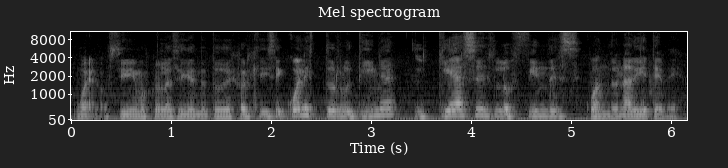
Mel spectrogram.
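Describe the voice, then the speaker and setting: A man's voice: a little high, expressive, normal speed, dark tone, a little hiss or hum. Man, interview host, easygoing reader of questions. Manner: reads out viewer questions, brief agreeing replies. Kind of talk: casual interview chat.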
